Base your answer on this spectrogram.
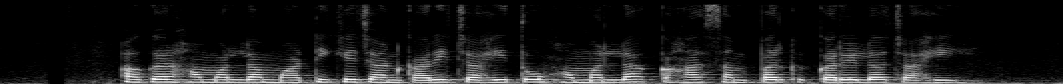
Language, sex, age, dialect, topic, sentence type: Chhattisgarhi, female, 25-30, Central, agriculture, question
